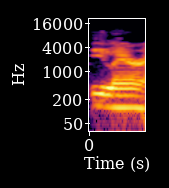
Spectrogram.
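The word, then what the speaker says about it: Helaire: a thing clyde edward solaire is gonna get or elaire as they made sure to pronounce it on thursday night so it's going to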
